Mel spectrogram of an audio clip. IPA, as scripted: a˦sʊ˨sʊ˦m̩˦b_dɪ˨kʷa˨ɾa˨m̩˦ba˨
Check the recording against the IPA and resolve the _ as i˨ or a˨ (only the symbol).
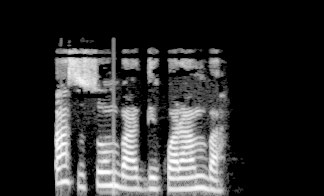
a˨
